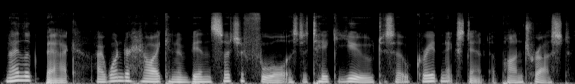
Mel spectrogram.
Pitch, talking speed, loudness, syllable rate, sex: 120 Hz, 260 wpm, -20 LUFS, 5.1 syllables/s, male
